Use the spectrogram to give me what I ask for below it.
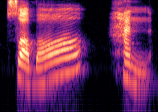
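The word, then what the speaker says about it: صباحًا: So I said sabahan. Again, I pronounced it an, which is the tanween, though I stopped on the word.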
